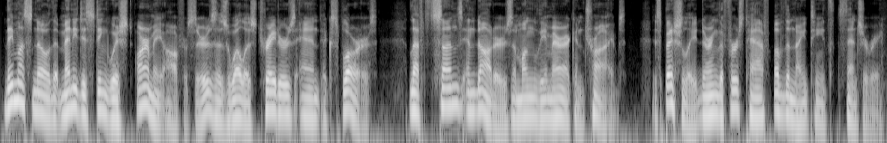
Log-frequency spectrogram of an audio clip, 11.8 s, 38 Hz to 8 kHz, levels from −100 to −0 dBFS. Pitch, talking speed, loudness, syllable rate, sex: 105 Hz, 155 wpm, -20 LUFS, 5.1 syllables/s, male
